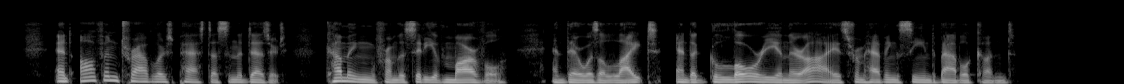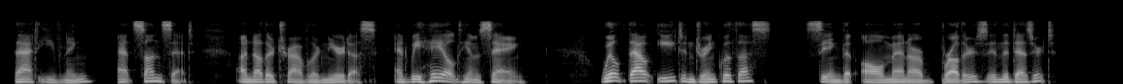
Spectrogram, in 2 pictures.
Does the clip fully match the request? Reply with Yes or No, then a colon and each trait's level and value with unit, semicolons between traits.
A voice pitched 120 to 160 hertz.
No: low, 105 Hz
